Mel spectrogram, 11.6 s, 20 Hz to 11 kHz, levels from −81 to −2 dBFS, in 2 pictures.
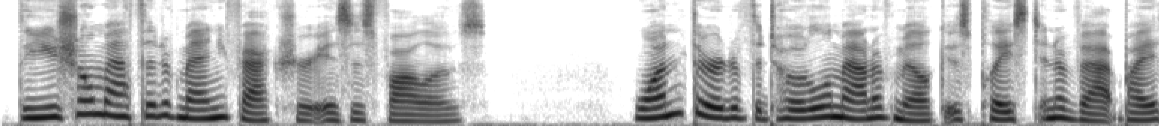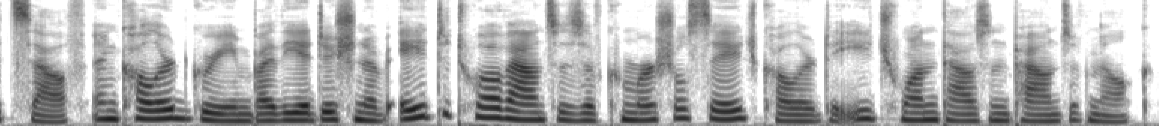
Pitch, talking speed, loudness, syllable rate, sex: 210 Hz, 235 wpm, -17 LUFS, 6.4 syllables/s, female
